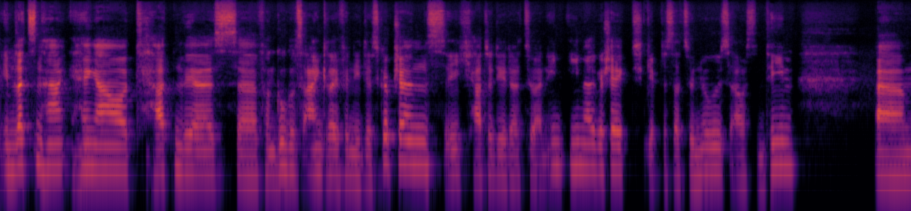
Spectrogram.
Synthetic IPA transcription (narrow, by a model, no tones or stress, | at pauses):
ʔɪmlɛt͡stn̩ɦɛŋaʊthatn̩viːɐɛsəfɔnɡuːɡl̩sʔaɪnɡʁɪfɪndiːdɪskʁ̥ɪp̚ʃonsɪçhatədiːɐɾat͡suːaɪnʔiːmeɪlɡəʃɪk̚tɡ̥iːp̚tɛsd̥at͡suːnjuːsa̰ʊsd̥emtʰiːm | ʔə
